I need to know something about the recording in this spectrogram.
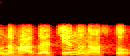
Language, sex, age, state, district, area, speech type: Sindhi, male, 30-45, Maharashtra, Thane, urban, conversation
